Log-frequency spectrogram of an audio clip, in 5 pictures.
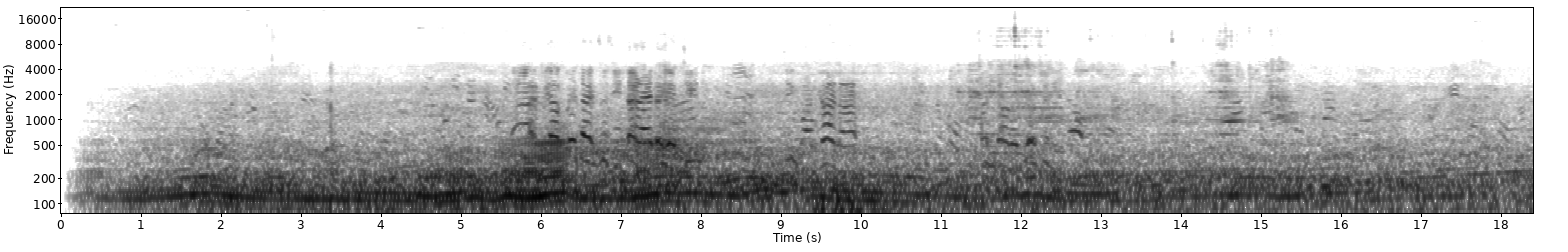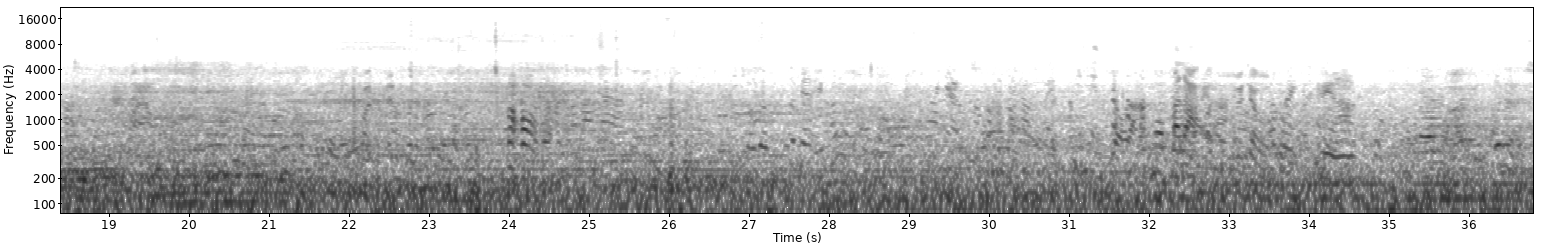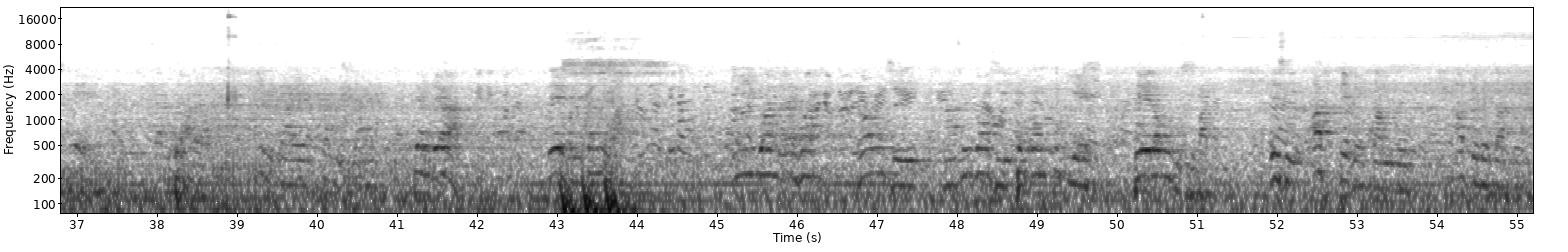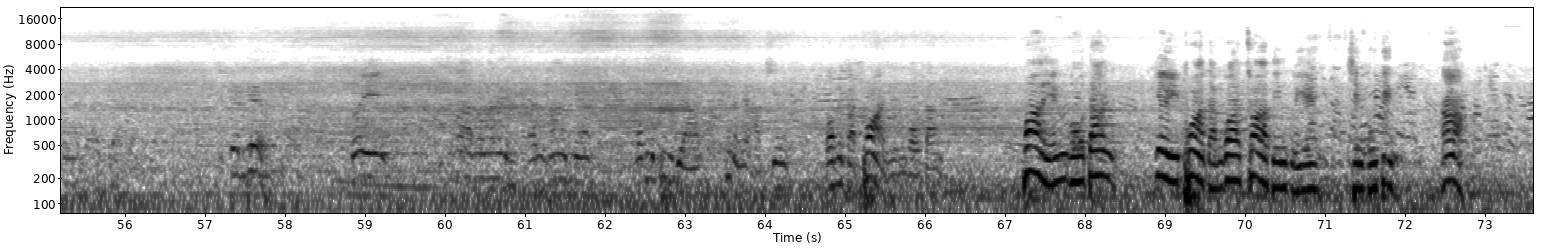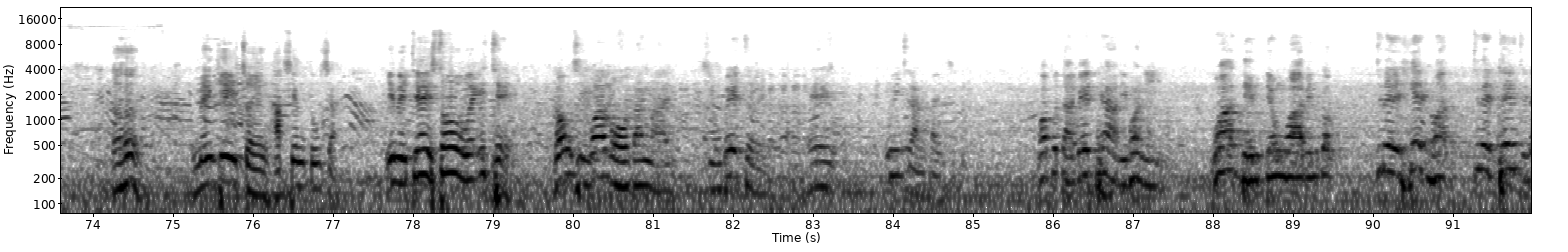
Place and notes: Taipei, Taiwan - protest
Walking through the site in protest, People and students occupied the Legislature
